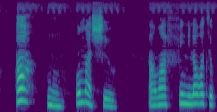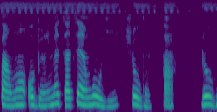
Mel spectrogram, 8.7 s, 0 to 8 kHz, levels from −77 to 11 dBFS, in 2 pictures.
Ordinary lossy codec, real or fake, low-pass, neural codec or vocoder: Opus, 64 kbps; real; 7.2 kHz; none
